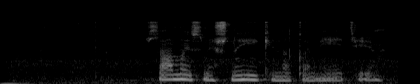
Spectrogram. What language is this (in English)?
Russian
